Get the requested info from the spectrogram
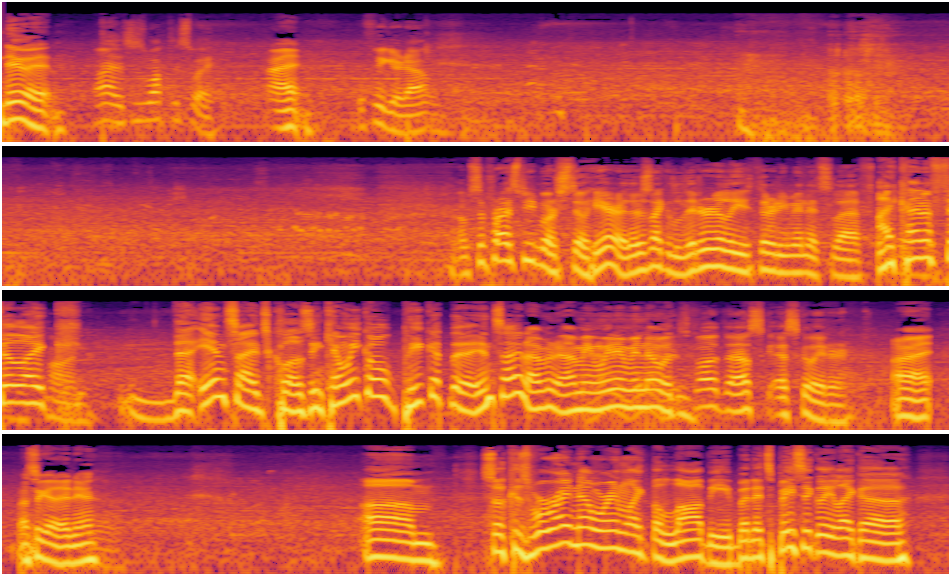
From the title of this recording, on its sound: LIVE from LA Comic Con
